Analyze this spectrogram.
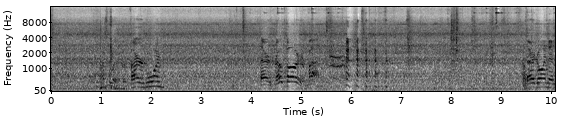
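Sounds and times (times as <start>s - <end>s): mechanical drone: 4.2s - 10.0s
low hum: 5.4s - 9.3s.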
